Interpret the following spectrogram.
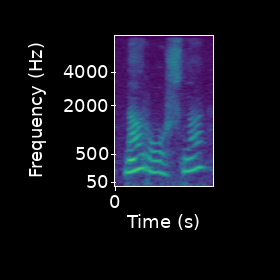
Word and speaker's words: нарочно: Очень часто слова «конечно», «нарочно», «скучно» люди произносят с ЧН.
